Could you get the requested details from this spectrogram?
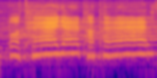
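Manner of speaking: high, loud, long-drawn vendor's call; recyclers' street cry. Retold or imitated. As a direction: imitate a recycler hollering for bottles and paper. Imitating street recyclers' calling cry. (pregón de reciclador, fuerte y alargado)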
